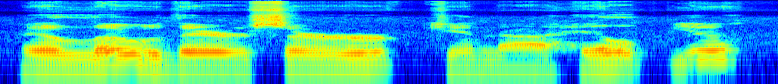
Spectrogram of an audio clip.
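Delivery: very slow, drawn-out, slow-motion delivery. Imitating how people in Wisconsin talk: very slow speech. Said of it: "super slow motion".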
